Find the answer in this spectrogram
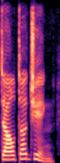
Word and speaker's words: Tao Te Ching: Chapter 53 of the Tao Te Ching, pronounced Tao Te Ching, is a short passage about a very specific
